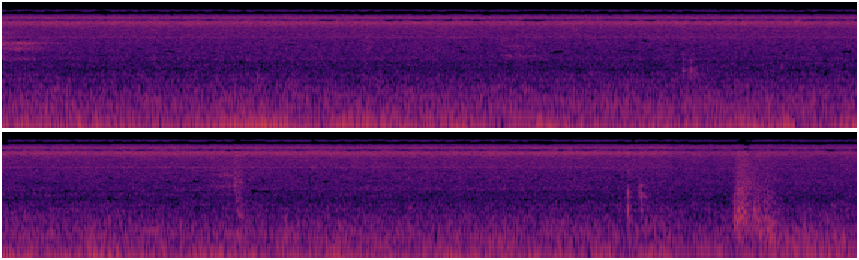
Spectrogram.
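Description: Steady hiss, with a couple of faint soft knocks near the end from hands handling cheese-stuffed squash blossoms on a glass plate.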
